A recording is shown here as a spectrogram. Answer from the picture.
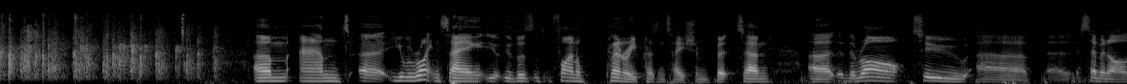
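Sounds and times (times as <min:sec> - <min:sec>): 
round of applause: 0:00.0 - 0:02.4
speech: 0:02.6 - 0:11.2.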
